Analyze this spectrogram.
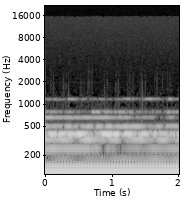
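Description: Ambient relaxation music: sustained ringing, bowl-like tones held over a steady low drone tone, the track's constant 'relaxation frequency'.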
